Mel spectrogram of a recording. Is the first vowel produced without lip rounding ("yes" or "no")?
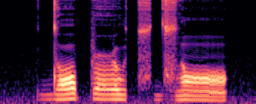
no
